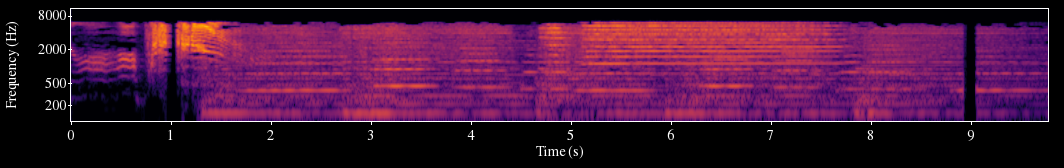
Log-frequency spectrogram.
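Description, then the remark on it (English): A pet cat yowls loudly after being kicked by a man: a drawn-out, wavering wail that rises and sags in pitch for several seconds before cutting off abruptly. No one speaks. “That was no excuse for a great big man to kick a harmless little pet.”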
